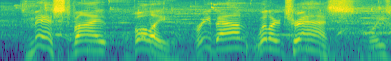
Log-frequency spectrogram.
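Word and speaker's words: Mboule: You know, it's funny, Avon Buhler, his last name spelled M-B-O-U-L-E. I would have never pronounced that as Buhler, but it is.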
